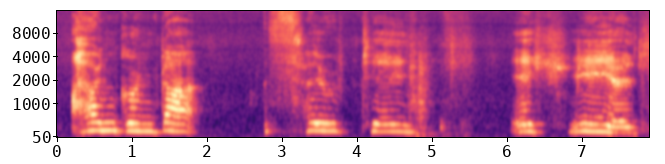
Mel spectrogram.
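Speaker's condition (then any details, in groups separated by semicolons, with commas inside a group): Cerebral palsy; spastic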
